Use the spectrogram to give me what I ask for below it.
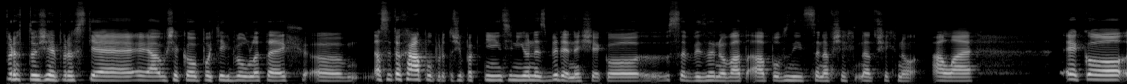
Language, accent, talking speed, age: Czech, native, 160 wpm, 30-49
